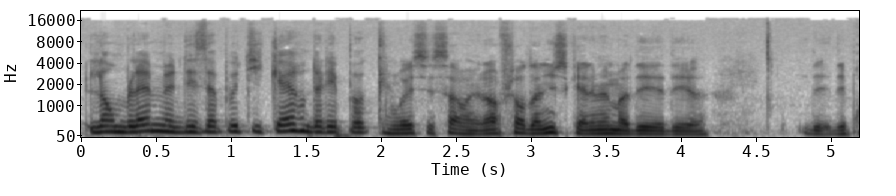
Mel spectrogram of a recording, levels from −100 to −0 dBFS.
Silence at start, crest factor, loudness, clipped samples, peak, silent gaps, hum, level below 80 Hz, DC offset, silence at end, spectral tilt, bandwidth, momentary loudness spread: 0 s; 12 dB; -13 LUFS; under 0.1%; 0 dBFS; none; none; -44 dBFS; under 0.1%; 0 s; -6 dB/octave; 17 kHz; 13 LU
